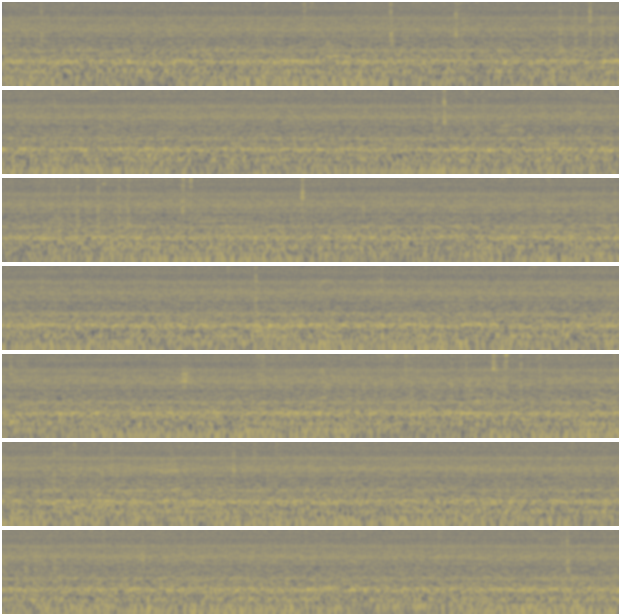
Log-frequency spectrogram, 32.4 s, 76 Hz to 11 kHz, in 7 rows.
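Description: Steady engine drone of a Boeing 757-300 heard inside the passenger cabin as the jet taxis at low power, with an even hum that does not rise or fall.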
